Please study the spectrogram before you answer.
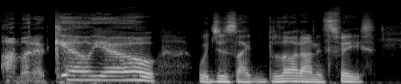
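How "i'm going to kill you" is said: high-pitched, drawn-out screaming. Retelling how a bloodied opponent threatened while being pushed out: imitating someone screaming. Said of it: "is screaming at me".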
